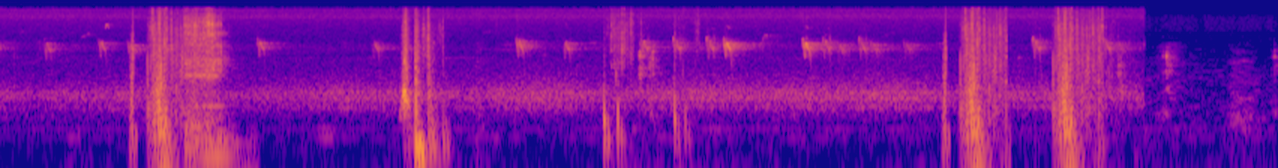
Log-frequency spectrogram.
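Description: A hammer strikes wooden planks.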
